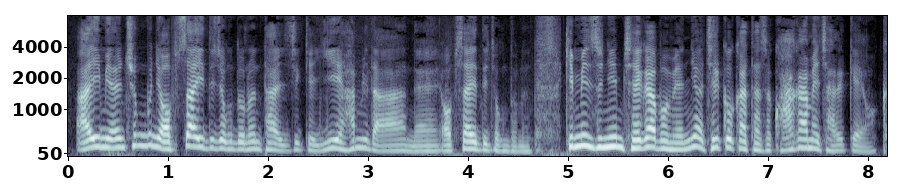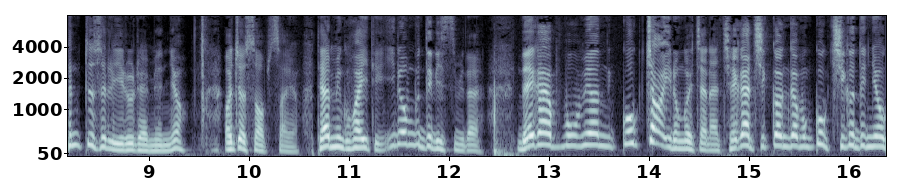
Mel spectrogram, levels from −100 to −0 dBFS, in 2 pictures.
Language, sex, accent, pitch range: Korean, male, native, 140-200 Hz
